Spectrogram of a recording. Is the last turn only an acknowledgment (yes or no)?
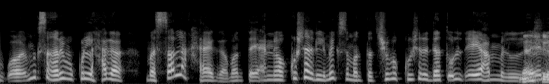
no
